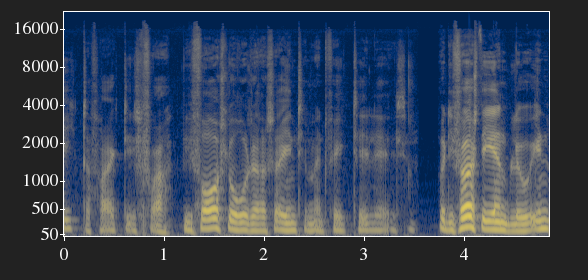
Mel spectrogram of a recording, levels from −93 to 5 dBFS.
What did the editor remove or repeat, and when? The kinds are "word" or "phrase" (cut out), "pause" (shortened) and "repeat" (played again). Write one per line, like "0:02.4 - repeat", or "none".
0:01.1 - pause
0:03.6 - pause

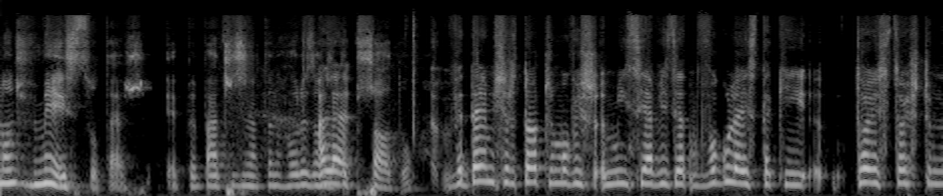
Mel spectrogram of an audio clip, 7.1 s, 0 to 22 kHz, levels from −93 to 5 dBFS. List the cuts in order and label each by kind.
0:05.2 - word

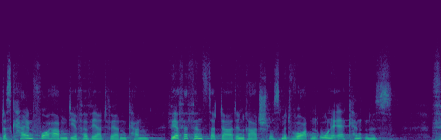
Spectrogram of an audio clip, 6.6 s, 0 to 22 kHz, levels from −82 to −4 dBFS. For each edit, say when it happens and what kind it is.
0:02.5 - pause

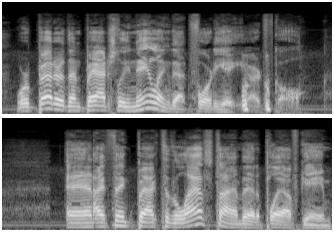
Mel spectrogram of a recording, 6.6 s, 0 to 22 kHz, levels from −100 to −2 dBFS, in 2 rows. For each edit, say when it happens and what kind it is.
0:02.7 - word
0:04.2 - word

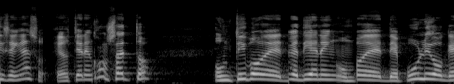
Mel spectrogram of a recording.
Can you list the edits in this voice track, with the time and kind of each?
0:00.9 - word
0:02.1 - word
0:02.9 - word
0:03.6 - word

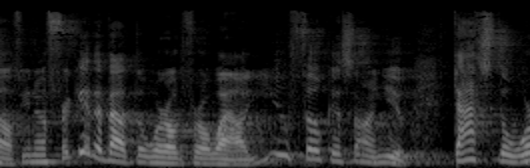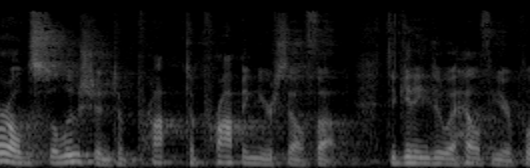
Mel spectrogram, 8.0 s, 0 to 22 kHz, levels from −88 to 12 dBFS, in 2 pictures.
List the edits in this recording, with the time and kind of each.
none

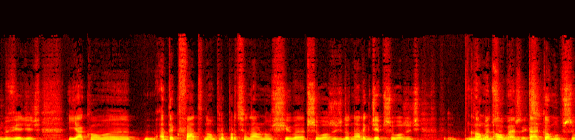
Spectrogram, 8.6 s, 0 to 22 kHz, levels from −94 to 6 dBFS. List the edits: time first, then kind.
0:04.6 - word
0:05.3 - word

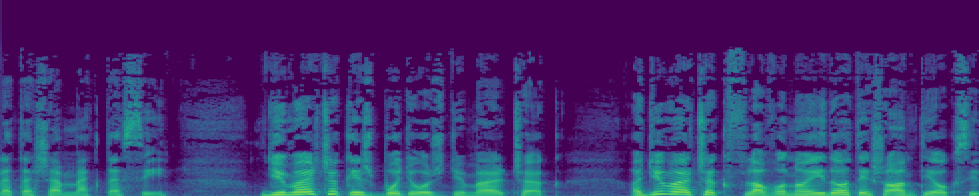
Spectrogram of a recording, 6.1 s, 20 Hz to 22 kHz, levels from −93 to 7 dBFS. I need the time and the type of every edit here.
0:04.5 - word

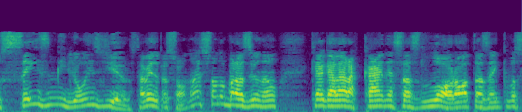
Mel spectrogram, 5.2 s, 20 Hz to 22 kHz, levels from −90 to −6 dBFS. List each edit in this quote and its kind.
none

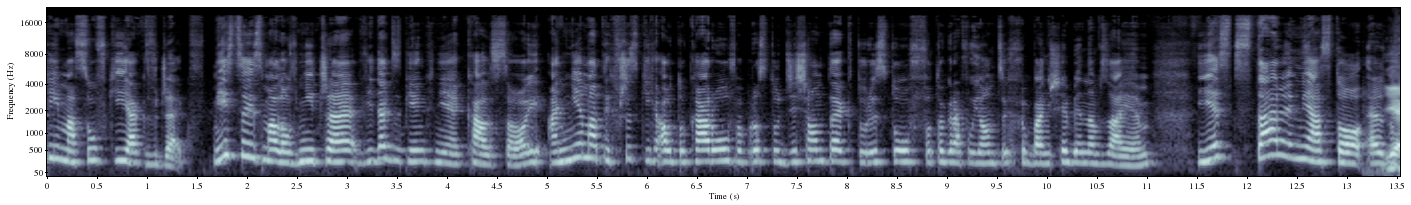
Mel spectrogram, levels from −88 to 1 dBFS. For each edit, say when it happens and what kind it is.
0:01.0 - word
0:01.6 - pause
0:03.5 - word
0:06.9 - word
0:10.0 - word
0:11.8 - word

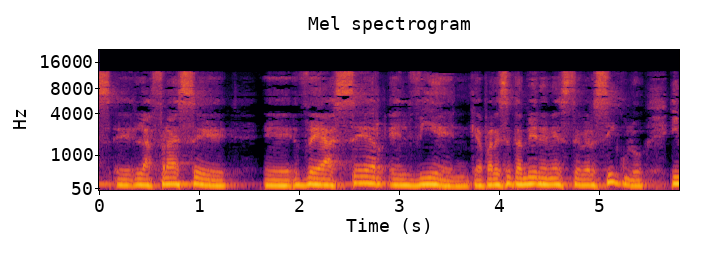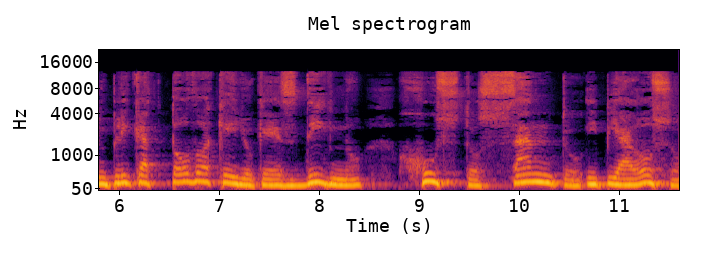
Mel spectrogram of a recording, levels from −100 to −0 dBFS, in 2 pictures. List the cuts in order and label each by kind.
none

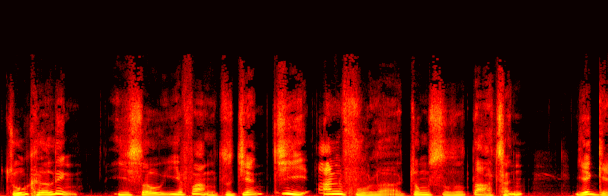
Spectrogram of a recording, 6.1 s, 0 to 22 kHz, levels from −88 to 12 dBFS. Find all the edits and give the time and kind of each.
0:02.7 - pause

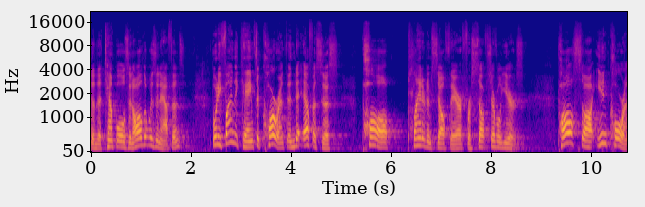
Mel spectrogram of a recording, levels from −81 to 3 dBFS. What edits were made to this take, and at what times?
0:03.3 - word
0:04.1 - word

